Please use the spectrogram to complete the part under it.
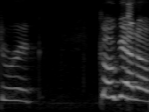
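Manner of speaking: choked-up cry, shrill, very high and very loud. Voicing a character urging an ally on while a companion lies dying: choked up. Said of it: "Catherine is pretty, like, choked up".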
